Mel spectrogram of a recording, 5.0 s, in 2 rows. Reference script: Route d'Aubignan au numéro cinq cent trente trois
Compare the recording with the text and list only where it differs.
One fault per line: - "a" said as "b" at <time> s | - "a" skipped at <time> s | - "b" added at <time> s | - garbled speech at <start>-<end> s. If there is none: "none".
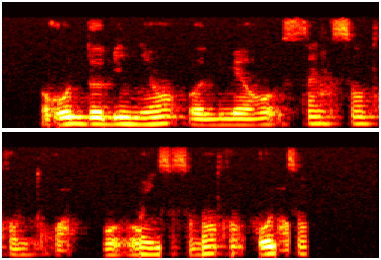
- garbled speech at 3.2-4.6 s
